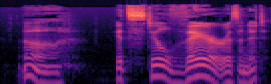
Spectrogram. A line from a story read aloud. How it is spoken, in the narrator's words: he said in an ugly voice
